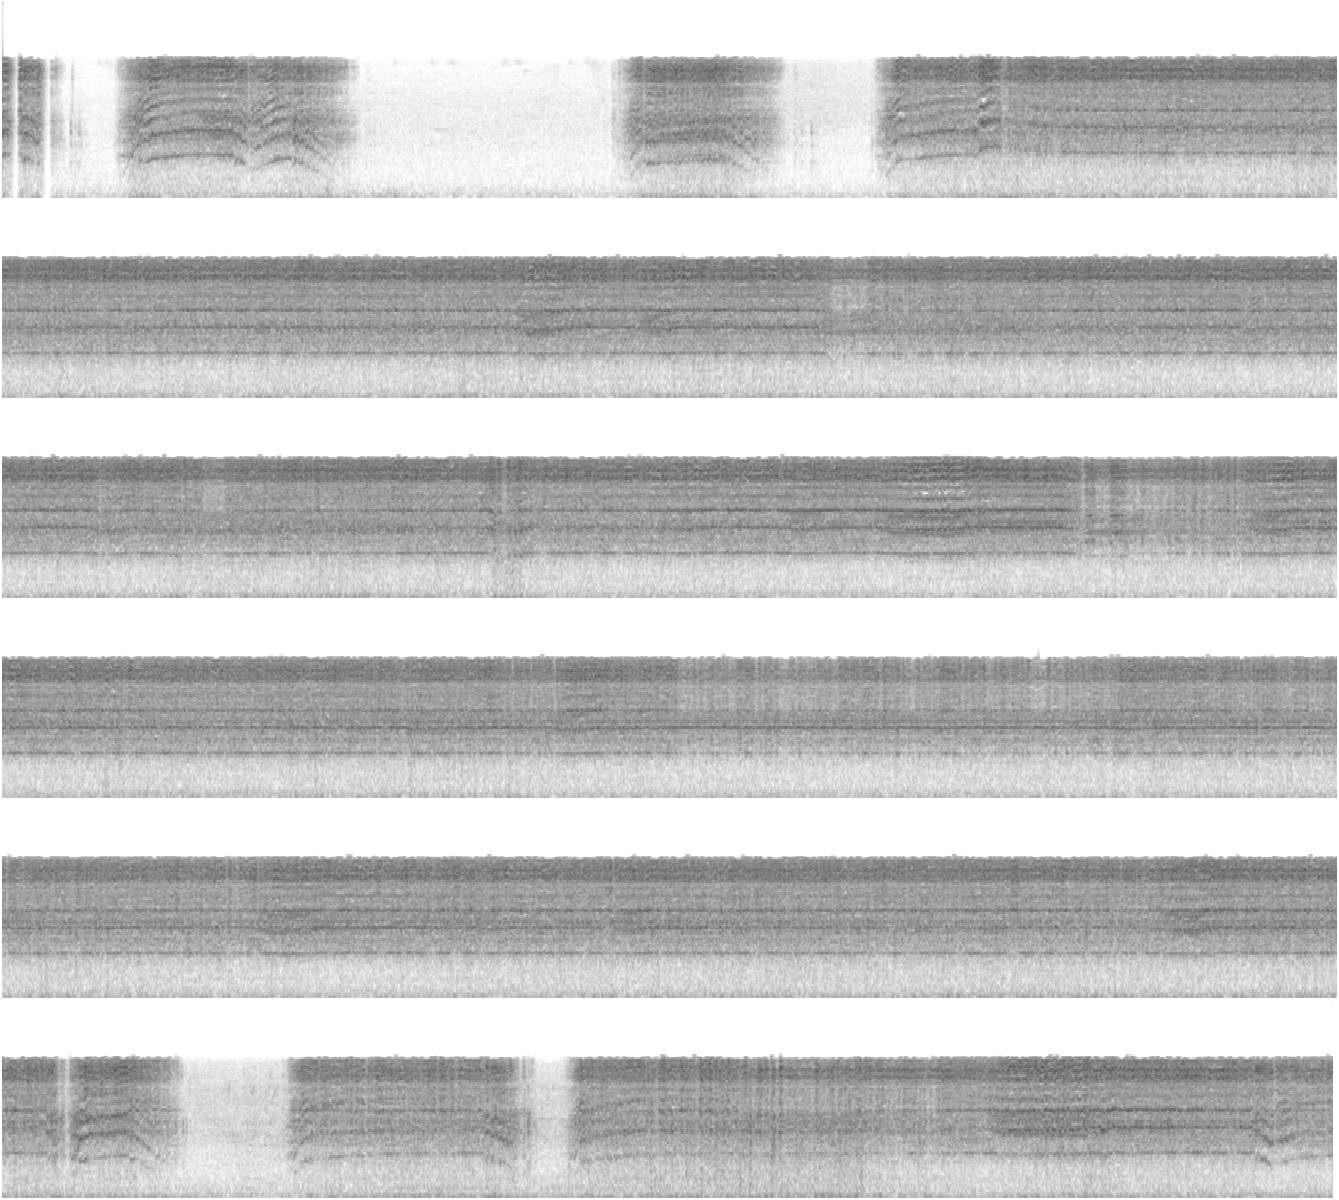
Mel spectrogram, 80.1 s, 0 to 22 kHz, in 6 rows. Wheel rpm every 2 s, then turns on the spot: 80, 50, 40, 70, 190, 240, 230, 230, 230, 230, 230, 230, 230, 230, 230, 230, 230, 220, 230, 230, 230, 230, 230, 230, 230, 230, 230, 230, 230, 230, 230, 230, 230, 120, 70, 150, 190, 230, 220, 220.
none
